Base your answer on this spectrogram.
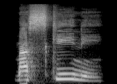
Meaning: poor (with no possessions or money)
- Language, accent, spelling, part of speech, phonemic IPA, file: Swahili, Kenya, maskini, adjective, /mɑsˈki.ni/, Sw-ke-maskini.flac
